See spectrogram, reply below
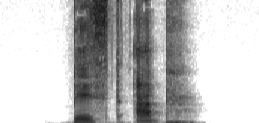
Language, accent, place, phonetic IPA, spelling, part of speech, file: German, Germany, Berlin, [ˌbɪst ˈap], bisst ab, verb, De-bisst ab.ogg
- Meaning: second-person singular/plural preterite of abbeißen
